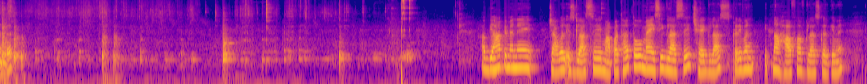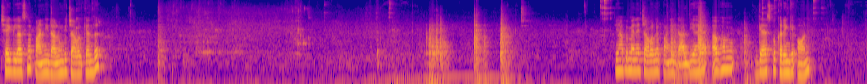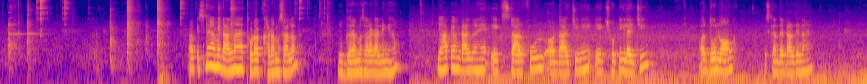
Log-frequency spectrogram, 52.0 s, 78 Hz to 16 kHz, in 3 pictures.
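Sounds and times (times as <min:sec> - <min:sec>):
water trickling into pot: 0:00.0 - 0:08.4, 0:20.5 - 0:24.0
wet rice grains sliding: 0:00.5 - 0:06.8
metal container knocking on pot: 0:01.6 - 0:07.1.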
